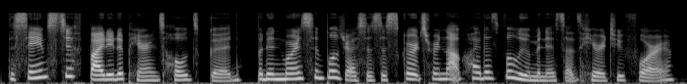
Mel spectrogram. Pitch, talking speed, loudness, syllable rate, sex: 230 Hz, 185 wpm, -21 LUFS, 5.7 syllables/s, female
